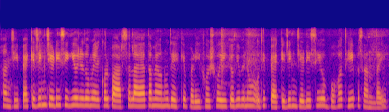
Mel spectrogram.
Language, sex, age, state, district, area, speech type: Punjabi, female, 18-30, Punjab, Tarn Taran, rural, spontaneous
